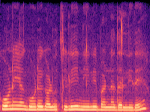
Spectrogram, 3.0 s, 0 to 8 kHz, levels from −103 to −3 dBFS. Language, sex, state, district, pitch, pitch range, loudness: Kannada, female, Karnataka, Bangalore, 205 Hz, 190-230 Hz, -15 LUFS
